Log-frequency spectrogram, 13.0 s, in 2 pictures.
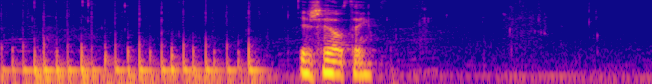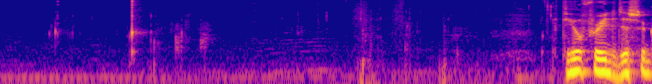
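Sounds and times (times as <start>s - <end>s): chewing crunchy snacks: 4.2s - 8.7s.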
